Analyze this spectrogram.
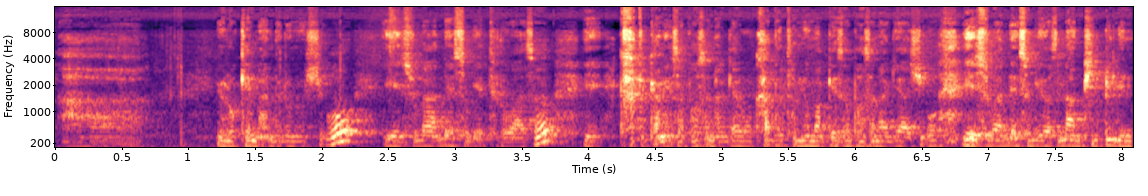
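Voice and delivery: low, soft, steady inner prayer; quiet awed realization. Retold or imitated. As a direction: murmur the discovery to yourself. (낮고 차분하게 깨달음을 되뇌는 기도)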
